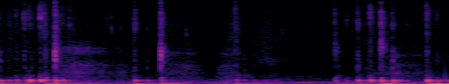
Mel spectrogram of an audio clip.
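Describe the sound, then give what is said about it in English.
Quick, uneven bursts of clicking keys on a computer keyboard, fairly quiet, with short pauses between flurries of taps and no voices, as a title for a lower-third overlay is typed. “so I'm typing in Tech Trollmaker”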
